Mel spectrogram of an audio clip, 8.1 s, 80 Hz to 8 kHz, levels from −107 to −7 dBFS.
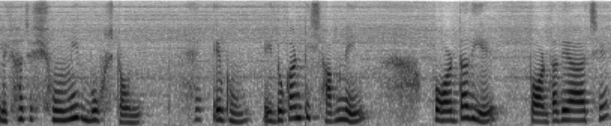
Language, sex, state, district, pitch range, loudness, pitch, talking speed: Bengali, female, West Bengal, Paschim Medinipur, 210-245 Hz, -17 LUFS, 225 Hz, 110 wpm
